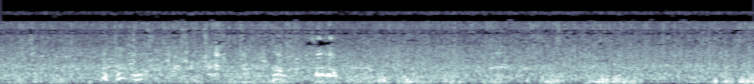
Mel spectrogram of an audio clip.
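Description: Floodwater rushes loudly and steadily.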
